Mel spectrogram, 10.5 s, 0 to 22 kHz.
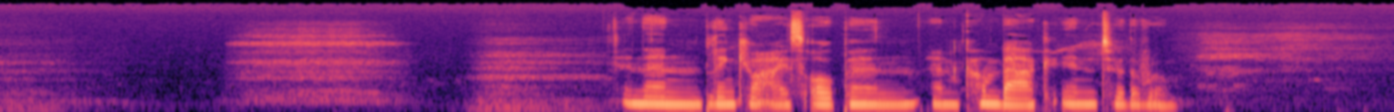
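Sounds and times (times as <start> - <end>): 
person taking a slow deep breath: 0.0 - 0.9, 1.7 - 4.6, 9.0 - 10.4
speech: 5.5 - 8.9.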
